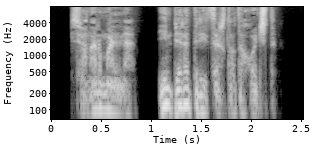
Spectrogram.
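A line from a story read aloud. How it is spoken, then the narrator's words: Whisper. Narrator (Russian): прошептав встревоженной Анне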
